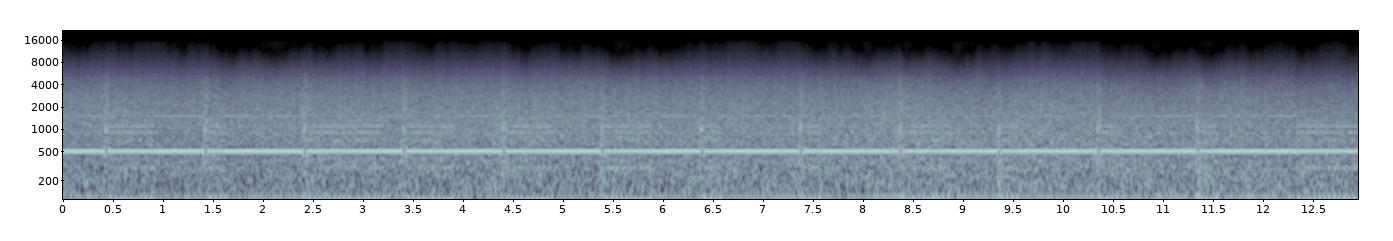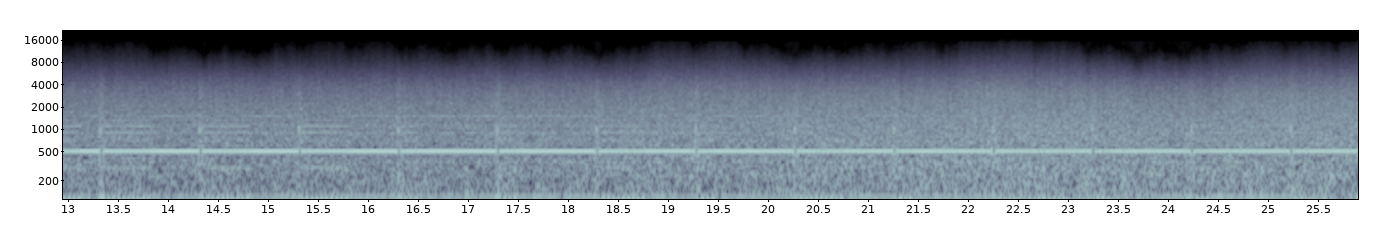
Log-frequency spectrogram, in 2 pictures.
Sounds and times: Radio Static 0:00.0 - 0:25.9

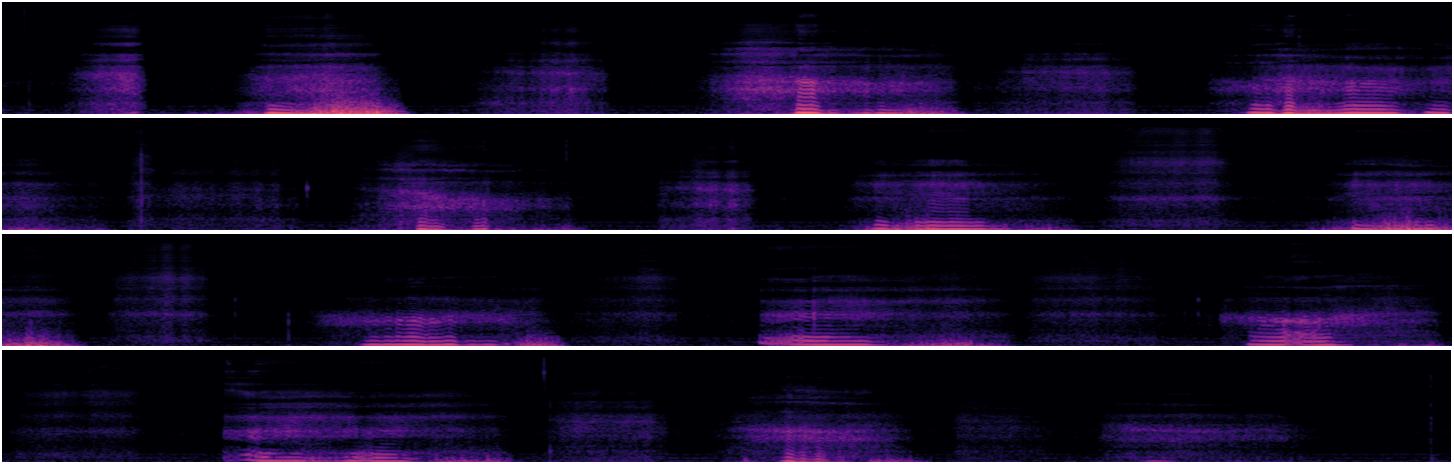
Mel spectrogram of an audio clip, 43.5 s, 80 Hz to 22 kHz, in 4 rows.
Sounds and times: Sensual Breathing 0:00.4 - 0:42.6
moan 0:01.8 - 0:03.1
moan 0:05.3 - 0:07.2
moan 0:09.1 - 0:11.6
moan 0:17.2 - 0:18.9
moan 0:24.2 - 0:26.0
moan 0:27.4 - 0:29.3
moan 0:30.9 - 0:32.5
moan 0:34.3 - 0:36.5
moan 0:38.1 - 0:39.5

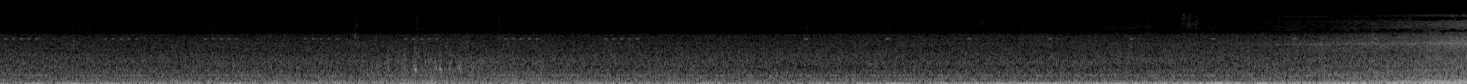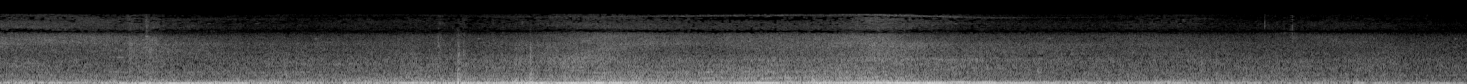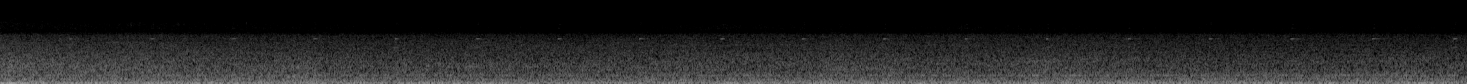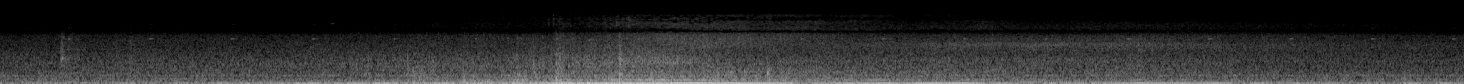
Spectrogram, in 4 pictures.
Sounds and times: traffic 0:00.0 - 0:58.6

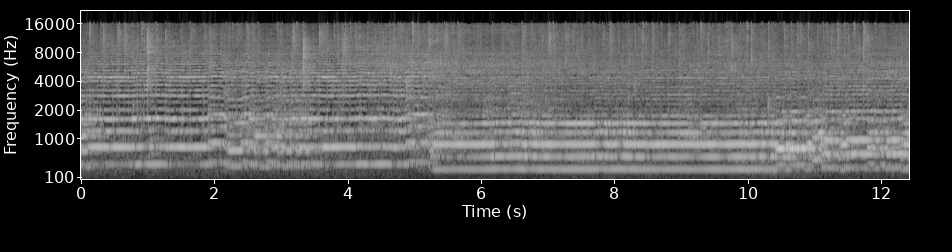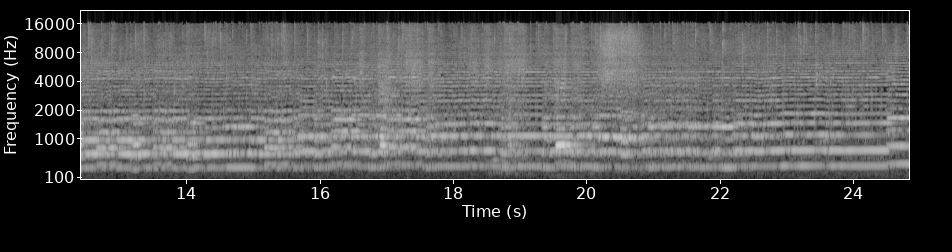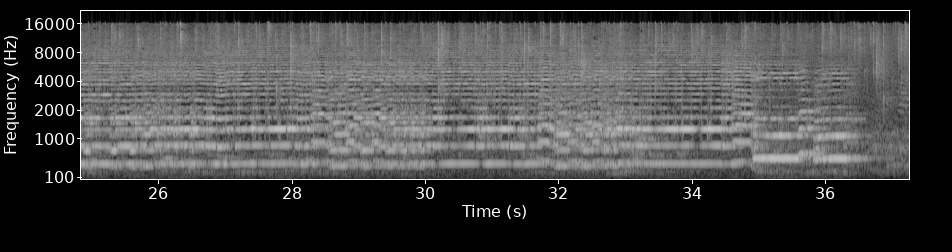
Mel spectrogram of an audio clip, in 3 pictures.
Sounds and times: Buddhist Monk plays traditional horn (Gyaling) 0:00.0 - 0:36.7

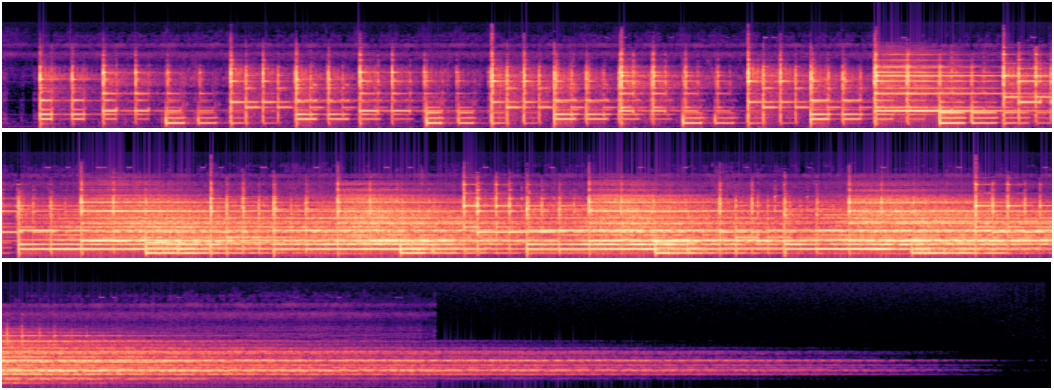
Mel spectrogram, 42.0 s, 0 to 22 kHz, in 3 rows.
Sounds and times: guitar 0:00.0 - 0:38.7

